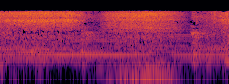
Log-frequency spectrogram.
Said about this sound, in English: Then on an exhale, bring the hand back and bring it in the fist position. Inhale, spread the fingers. Exhale, fist. Deep breathing.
